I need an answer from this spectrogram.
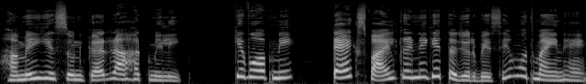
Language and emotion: Urdu, happy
